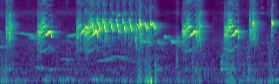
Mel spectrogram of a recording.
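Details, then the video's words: Orange-headed thrush singing, used as a lure to make birds sing readily: bursts of high, sweet whistled phrases and fast chattering notes, split by short pauses, with a brief lower whistle in between. "Pancingan SOGON Bahan Agar Rajin Bunyi"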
